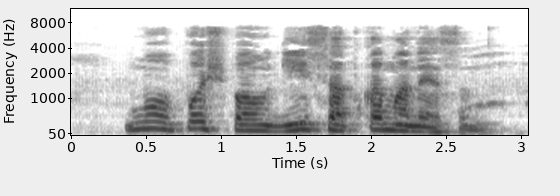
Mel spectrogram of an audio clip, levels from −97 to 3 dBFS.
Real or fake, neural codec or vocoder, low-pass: real; none; 7.2 kHz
